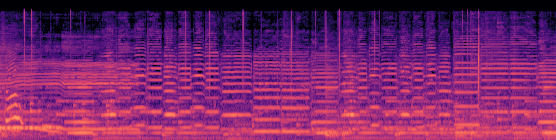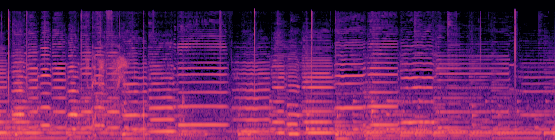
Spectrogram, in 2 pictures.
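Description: Fiddle playing an instrumental tune of quick, short notes over sustained lower notes, after group singing dies away about a second in.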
